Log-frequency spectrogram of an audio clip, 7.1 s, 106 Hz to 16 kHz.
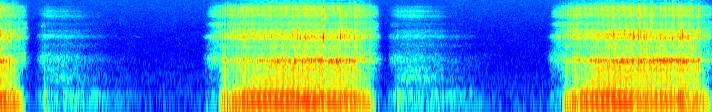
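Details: Loud, rattling, low buzzing breaths of about 1.5 seconds each, separated by quiet out-breaths, about 18 cycles a minute; snoring.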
